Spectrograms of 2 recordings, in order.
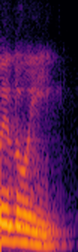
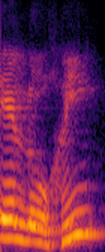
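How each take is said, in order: First: The h is silent, not pronounced. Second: The h is a harsh throat sound. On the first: The speaker calls it wrong. "e não Elohim" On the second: The speaker calls it right. "que é Elohim ... Por causa do H"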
